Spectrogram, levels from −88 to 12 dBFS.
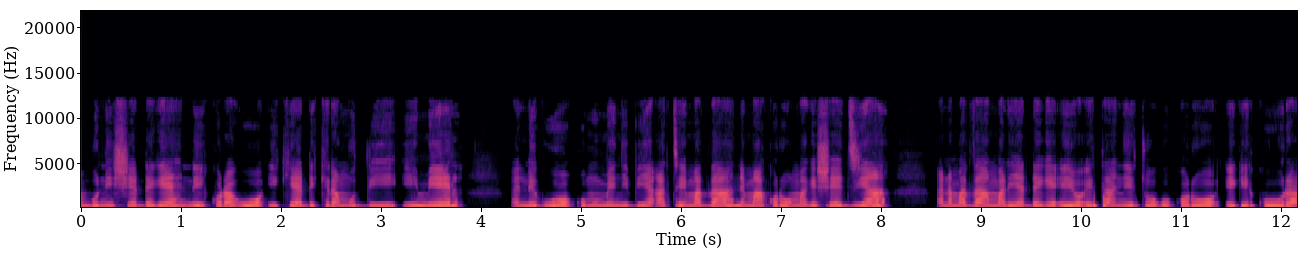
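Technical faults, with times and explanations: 4.75 s and 9.61 to 9.65 s, short concealed packet loss: about 10 ms and then 30 ms of the call arrived too late to decode. The receiver extended the preceding sound to cover each gap and blended back, leaving a brief smear at 4.75 s and a longer smear near 9.6 s.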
